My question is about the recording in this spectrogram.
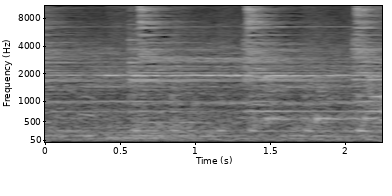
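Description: Hand cymbals clashing and small hand gongs ringing in a temple percussion troupe's steady beat, a crash about every three-quarters of a second over the sustained ring of the gongs.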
